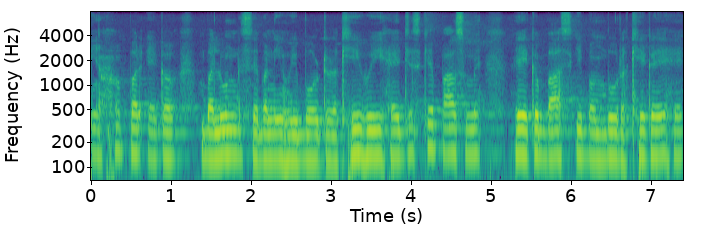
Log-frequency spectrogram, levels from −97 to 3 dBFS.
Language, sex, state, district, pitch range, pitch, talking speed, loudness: Hindi, male, Jharkhand, Sahebganj, 130-145 Hz, 140 Hz, 180 wpm, -16 LUFS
